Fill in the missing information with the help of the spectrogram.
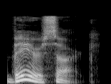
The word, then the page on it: baresark: British English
